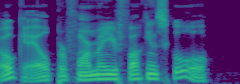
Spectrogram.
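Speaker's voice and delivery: plain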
